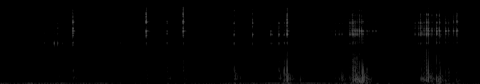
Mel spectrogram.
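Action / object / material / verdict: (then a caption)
tap / glass jar with metal lid, filled with paper stars / glass / none. Long painted nails tap and scratch the wall of a glass jar lying on its side with a metal lid, full of folded paper stars. Quiet, sharp, bright clicks come at an uneven pace, then give way to two longer, hissy scratching bursts near the end.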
